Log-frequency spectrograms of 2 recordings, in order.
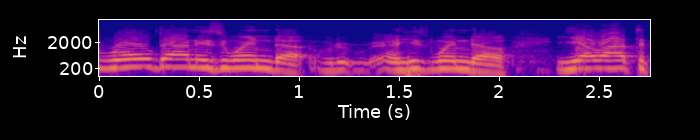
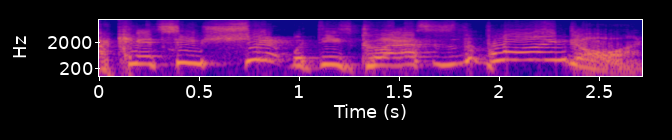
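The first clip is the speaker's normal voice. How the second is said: acted, high, irritated, fed-up griping; 7 semitones higher than usual. Retelling what he would say in public in joke glasses, mock-angry. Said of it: "he would just get mad".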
